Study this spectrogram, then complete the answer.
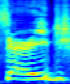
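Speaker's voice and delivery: very high, drawn-out froggy holler. Describing the listener's mom yelling at her dog; retelling a yell in Kermit voice. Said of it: "she just yells at him like".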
